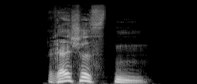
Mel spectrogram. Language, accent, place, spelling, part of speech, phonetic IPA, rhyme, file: German, Germany, Berlin, reschesten, adjective, [ˈʁɛʃəstn̩], -ɛʃəstn̩, De-reschesten.ogg
- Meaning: 1. superlative degree of resch 2. inflection of resch: strong genitive masculine/neuter singular superlative degree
